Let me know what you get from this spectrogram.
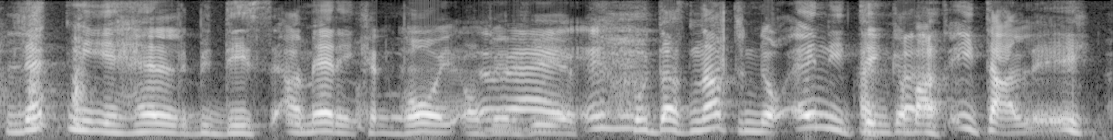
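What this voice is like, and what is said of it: Bad put-on Italian accent. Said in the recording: “bad Italian accent”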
